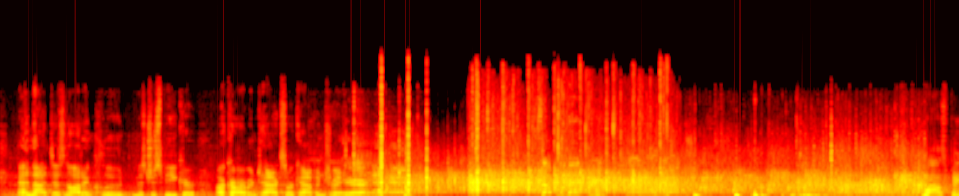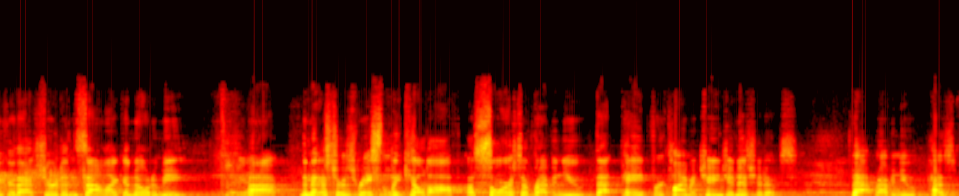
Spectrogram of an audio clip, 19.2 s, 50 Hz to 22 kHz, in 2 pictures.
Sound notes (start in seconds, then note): 6.5 applause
